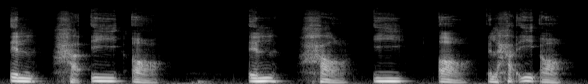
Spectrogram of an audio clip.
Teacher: in dialect people would replace the qaf with a glottal stop, so it becomes الحقيقة.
